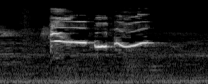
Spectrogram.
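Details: Oriental magpie-robin giving a short clear whistled phrase: a sharp high note dropping into a slurred, wavering whistle with a brief break, lasting about one second, then silence.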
